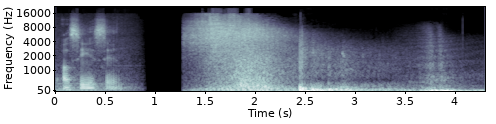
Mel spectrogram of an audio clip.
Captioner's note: Whooshing electrónico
